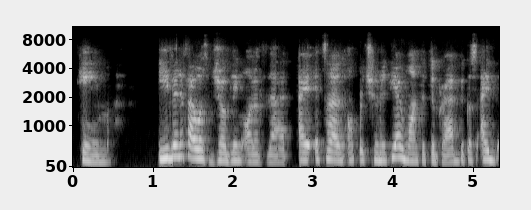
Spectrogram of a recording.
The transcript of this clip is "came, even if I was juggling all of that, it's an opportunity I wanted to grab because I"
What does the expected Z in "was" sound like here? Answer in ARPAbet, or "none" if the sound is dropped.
S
